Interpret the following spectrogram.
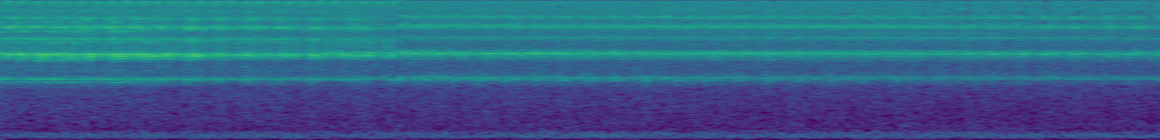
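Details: Higurashi (evening cicada) in summer at a temple in Japan: a thin, even, rapidly pulsing high whine that starts a little louder and then settles to a steady, softer level.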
